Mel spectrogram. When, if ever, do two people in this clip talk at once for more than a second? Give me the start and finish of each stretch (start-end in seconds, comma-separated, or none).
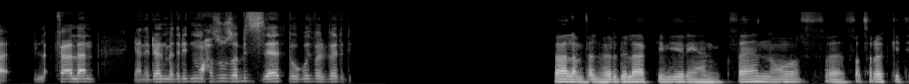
none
